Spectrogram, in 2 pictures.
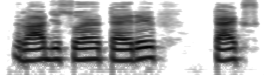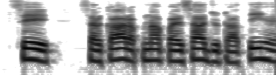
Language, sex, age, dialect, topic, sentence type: Hindi, male, 36-40, Awadhi Bundeli, banking, statement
